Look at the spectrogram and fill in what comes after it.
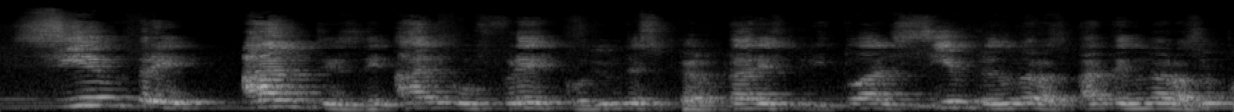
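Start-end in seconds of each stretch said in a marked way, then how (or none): none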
